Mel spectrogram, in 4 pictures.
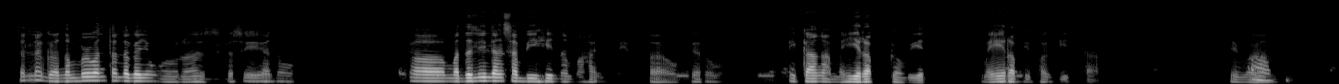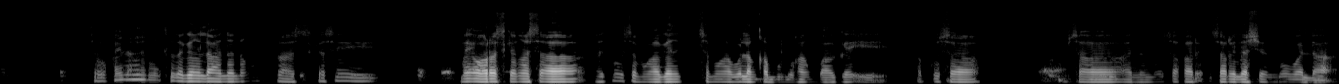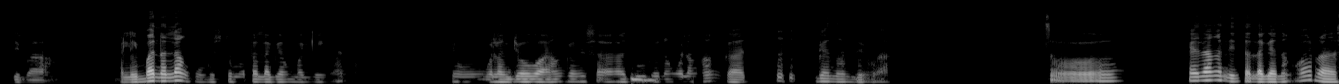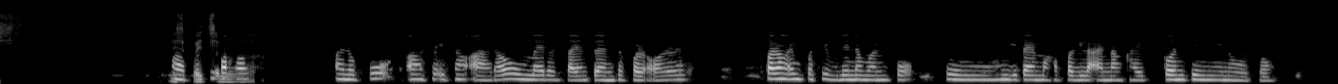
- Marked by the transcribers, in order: static; distorted speech; mechanical hum; chuckle; background speech
- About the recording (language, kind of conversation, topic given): Filipino, unstructured, Paano mo sinusuportahan ang kapareha mo sa mga hamon sa buhay?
